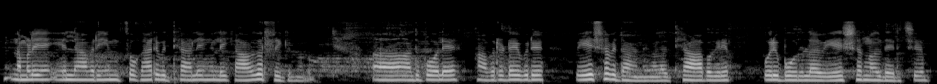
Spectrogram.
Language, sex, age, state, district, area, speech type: Malayalam, female, 30-45, Kerala, Thiruvananthapuram, urban, spontaneous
